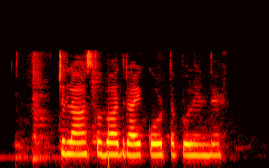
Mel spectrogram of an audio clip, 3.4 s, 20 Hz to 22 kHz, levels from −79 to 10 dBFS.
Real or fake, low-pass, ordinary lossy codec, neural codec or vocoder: real; 7.2 kHz; AAC, 48 kbps; none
